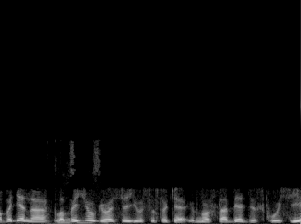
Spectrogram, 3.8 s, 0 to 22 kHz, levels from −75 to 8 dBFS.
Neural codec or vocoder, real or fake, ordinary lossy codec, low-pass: none; real; MP3, 32 kbps; 9.9 kHz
